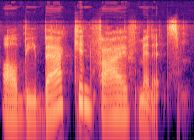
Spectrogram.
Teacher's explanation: I'll be back kin is the only connection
